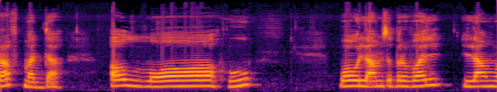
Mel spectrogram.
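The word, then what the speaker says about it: اللهُ: If the letter before the lam of the Allah carries zabar, then the lam of the Allah will be pronounced in thick tone.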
